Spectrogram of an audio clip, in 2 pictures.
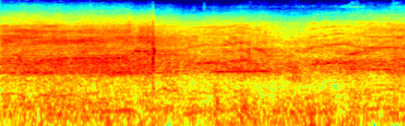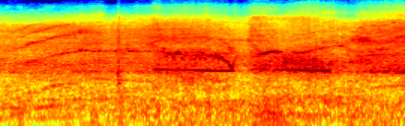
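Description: An FTX Superforza RC car brakes and skids, its whining motor sweeping up and down in pitch, with sharp tire squeals and scrabbling bursts growing louder toward the end, no talking.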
